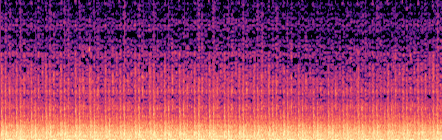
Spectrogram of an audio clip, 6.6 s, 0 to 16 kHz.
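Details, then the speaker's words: John Deere 720 two-cylinder diesel started by its pony motor, now running on all four cylinders with factory coils: deep, even pop-pop beat about ninety a minute with solid low thumps. Running cleanly. "then you'll see me pull back on a starter drive and get the engine turning and then I'll turn loose of the compression release and hopefully it goes pop pop pop"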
